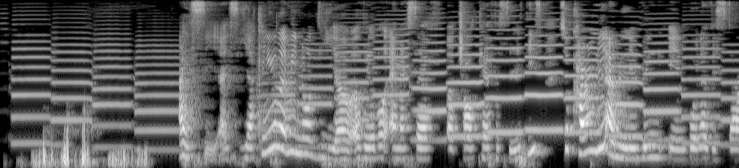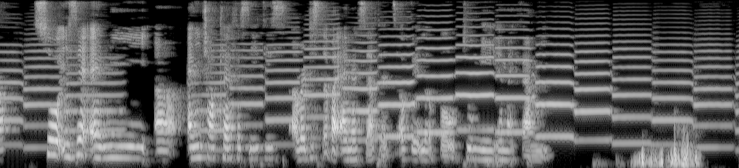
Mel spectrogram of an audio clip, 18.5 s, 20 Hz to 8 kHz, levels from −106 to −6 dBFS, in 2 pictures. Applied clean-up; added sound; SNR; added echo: classical method Wiener filter.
